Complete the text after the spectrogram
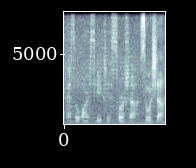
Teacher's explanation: And then the CH makes more of a sh sound.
